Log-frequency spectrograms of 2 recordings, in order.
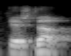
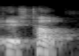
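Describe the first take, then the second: First: "Ish though" with a soft th in "though"; soft TH sound. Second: "ish toe" with a hard t in "toe"; hard T sound. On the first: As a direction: say "though" with TH, not a hard T. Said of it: "could actually be a T H sound". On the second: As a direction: say "toe" with a crisp T, not TH. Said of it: "the hard T sound". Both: Shown as a demonstration.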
